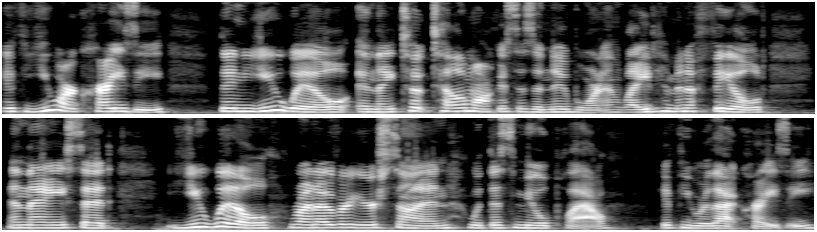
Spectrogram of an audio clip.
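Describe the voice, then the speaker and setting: A woman speaks in a Southern US accent with a bright, sharp tone at medium pitch. Her pitch varies in an ordinary way, and the background is quiet. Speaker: teacher. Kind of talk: lecture. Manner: casual, with many fillers.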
